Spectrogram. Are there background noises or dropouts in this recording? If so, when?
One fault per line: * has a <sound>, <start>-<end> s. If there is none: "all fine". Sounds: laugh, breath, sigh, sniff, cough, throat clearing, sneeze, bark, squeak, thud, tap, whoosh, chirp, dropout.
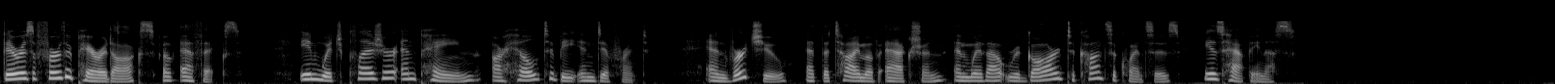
all fine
